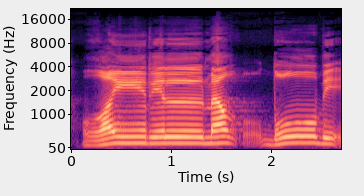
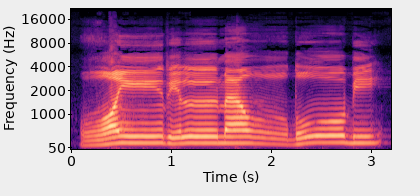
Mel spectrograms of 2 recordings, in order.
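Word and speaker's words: غير المغضوب: Namun ada sedikit pengucapan huruf gin sukun di sini. Suara jangan terputus dan jangan terlalu ditekan ya, Pak ya. Karena huruf ghain sifatnya ada rakhawa, yaitu pengucapan huruf yang disertai suara terlepas.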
